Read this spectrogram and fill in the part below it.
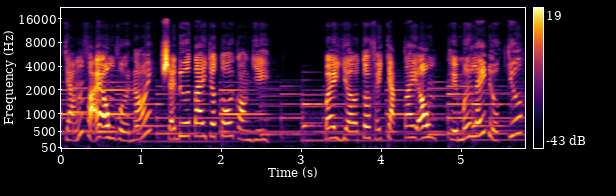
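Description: A woman voicing a clever young male woodcutter in an animated folk tale, steady and patiently firm. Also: high-pitched, fast talker, loud music behind the voice, lightly acted. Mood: triumphant.

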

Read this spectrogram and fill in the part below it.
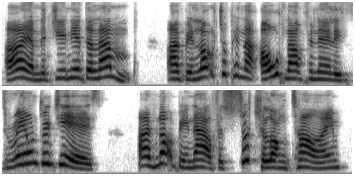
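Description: A woman's voice: high voice, lively intonation, moderate pace, sharp tone, dry recording. A woman playing an ancient, obliging genie of the lamp with grand, servile lines in an amateur pantomime reading. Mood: eager to serve. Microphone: computer mic on video call.

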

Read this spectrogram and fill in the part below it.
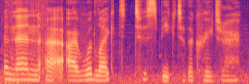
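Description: A woman casually role-playing as a player in a tabletop game, haltingly thinking aloud as she describes her actions. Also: on the low side, fairly even intonation, slight background noise.

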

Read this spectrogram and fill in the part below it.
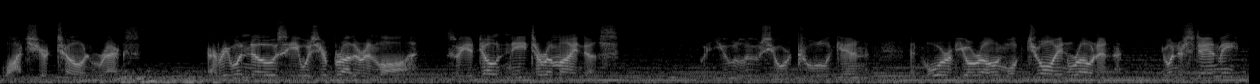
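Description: An actor playing a stern, authoritative police captain reprimanding someone over the phone in a video game. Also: male voice, mid-range voice, moderate pace, lo-fi sound, over music. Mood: scolding, angry. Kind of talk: dramatic game voice acting.

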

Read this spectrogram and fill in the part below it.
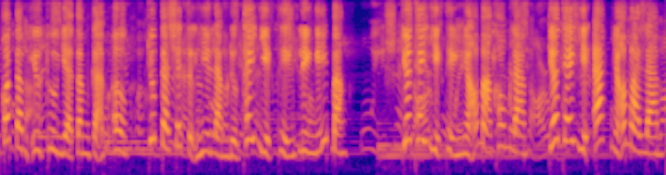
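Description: A woman's voice: sits high, very animated, fairly quick. A woman voicing a small, childlike lion spirit in a children's cartoon dub, explaining things earnestly and patiently like a teacher. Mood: patient teaching. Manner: didactic, explanatory.

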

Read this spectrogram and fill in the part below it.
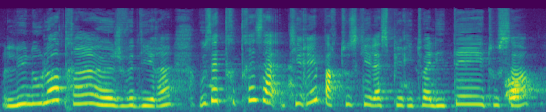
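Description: A woman's voice: sits high, expressive, moderate pace. A woman in her fifties, a medium giving a reading over webcam, hesitant with many fillers and checking in with her listener. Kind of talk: live reading session with a client. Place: small room indoors. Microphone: webcam at desk.

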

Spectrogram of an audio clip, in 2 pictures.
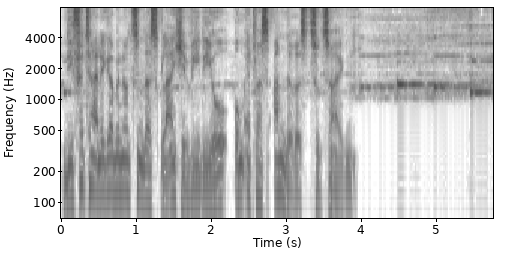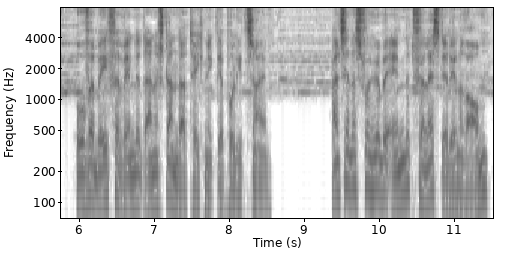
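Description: A man's voice: deep voice, sing-song, moderate pace, music in the background. A man narrating a scripted true-crime documentary as its narrator.

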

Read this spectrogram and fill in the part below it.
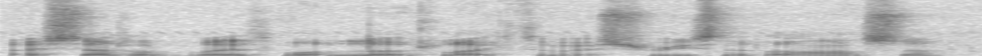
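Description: A man playing a regretful, lovelorn supervillain in an audio roleplay, speaking in a hushed, halting, wistful way. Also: low voice, very animated, vocal fry, slight background noise, exaggerated voice. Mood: confessional. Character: regretful lovelorn male supervillain addressing his fallen hero. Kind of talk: scripted ASMR audio roleplay monologue.

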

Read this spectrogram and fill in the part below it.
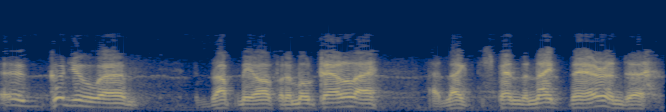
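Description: A man's voice: on the low side, lively intonation. An older man playing an elderly, cold and boastful Nazi war criminal in hiding, in 1970s radio drama style. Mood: nervous, courteous. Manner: halting and courteous, turning menacing and grandiose. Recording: muffled vintage radio broadcast.

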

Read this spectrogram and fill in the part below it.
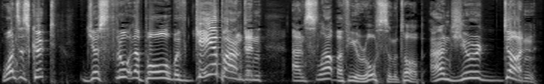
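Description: A man's voice: high voice, a little slow, husky, dry recording, clean studio sound. A Scottish man hosting a crude comic cooking show, narrating recipes with jokes. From Scotland. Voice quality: crude jokey, animated delivery. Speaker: comedy cooking show host.

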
